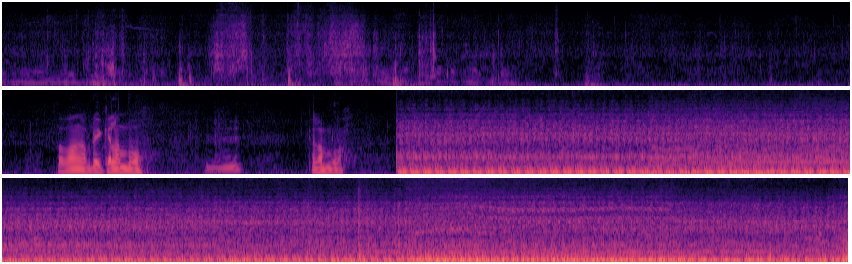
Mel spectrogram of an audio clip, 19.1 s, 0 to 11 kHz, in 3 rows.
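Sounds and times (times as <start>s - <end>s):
motorcycle engine idling: 9.3s - 19.0s.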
